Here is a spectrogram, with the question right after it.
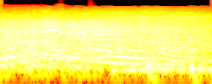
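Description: A car arriving and driving up, a loud, close, steady engine roar with a slight rise and a faint skid-like squeal, heard alone.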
